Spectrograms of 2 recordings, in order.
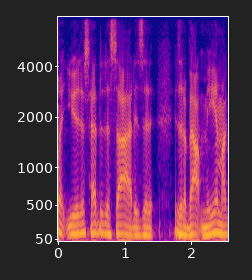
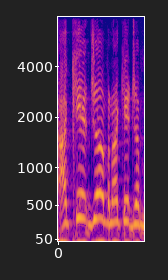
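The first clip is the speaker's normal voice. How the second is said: much higher, frightened refusal; scared girl; 13 semitones higher than usual. Retold or imitated. Girl at the window pleading she can't jump, high frightened voice. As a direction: cry out you can't, voice pitched up.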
